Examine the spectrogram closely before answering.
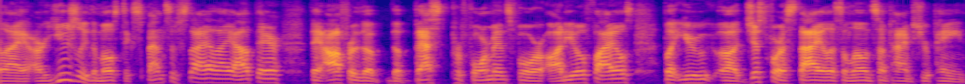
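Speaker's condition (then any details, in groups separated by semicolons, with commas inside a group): No condition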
